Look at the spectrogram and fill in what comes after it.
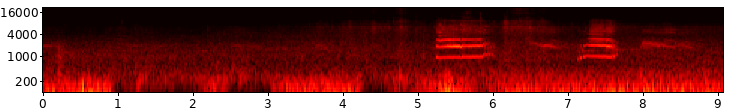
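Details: Feral street cats out in the rain: two clear harmonic meows around 5.5 and 7.5 seconds, each sliding down at the end, with softer mews between them and low rumbling background noise.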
